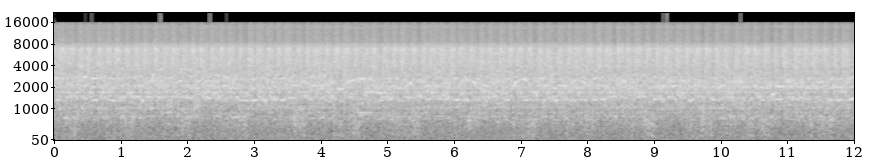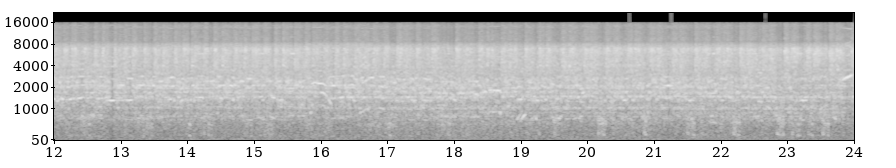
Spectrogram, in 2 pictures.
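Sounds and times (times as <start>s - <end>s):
continuous drumming: 0.0s - 24.0s.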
